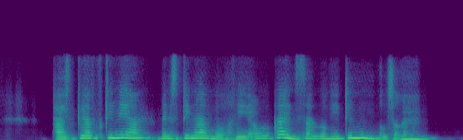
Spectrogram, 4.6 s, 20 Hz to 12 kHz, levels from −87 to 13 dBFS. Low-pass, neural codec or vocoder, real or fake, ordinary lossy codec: 7.2 kHz; codec, 16 kHz, 0.5 kbps, FreqCodec, smaller model; fake; MP3, 64 kbps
